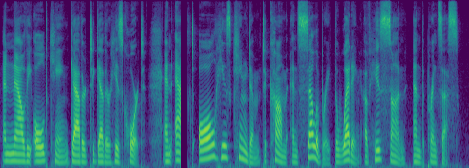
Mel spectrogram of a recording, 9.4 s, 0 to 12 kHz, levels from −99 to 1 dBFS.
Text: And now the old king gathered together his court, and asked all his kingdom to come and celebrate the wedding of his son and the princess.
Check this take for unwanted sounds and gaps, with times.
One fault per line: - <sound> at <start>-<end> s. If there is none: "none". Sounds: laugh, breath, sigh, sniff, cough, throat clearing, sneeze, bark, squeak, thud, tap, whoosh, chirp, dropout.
- dropout at 3.6-3.8 s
